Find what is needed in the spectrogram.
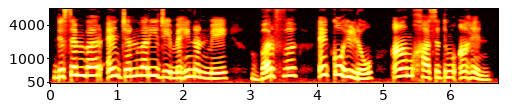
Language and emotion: Sindhi, neutral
